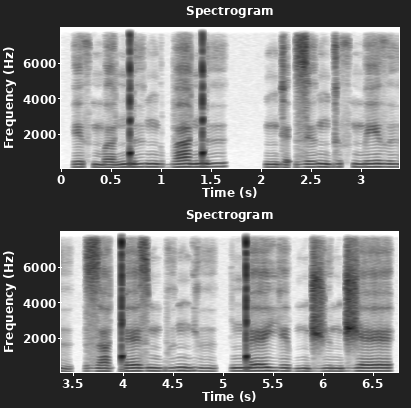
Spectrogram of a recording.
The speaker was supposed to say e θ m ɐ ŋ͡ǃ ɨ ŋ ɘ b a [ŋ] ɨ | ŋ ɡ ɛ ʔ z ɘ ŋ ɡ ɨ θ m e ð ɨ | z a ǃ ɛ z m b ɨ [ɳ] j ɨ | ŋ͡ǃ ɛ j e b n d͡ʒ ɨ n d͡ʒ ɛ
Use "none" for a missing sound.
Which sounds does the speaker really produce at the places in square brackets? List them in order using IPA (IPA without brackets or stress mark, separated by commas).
ŋ͡ǃ, ŋ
